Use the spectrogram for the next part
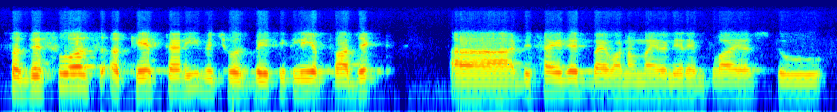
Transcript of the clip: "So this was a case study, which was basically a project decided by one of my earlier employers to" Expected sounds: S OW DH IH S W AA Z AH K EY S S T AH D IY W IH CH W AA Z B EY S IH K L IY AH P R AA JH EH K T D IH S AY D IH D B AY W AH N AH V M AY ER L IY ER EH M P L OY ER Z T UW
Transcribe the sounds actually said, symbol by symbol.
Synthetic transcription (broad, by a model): S OW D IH S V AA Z AH K EY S S T AH D IY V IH CH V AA Z B EY S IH K L IY AH P R AA JH EH K T D IH S AY D IH D B AY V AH N AH V M AY ER L IY ER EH M P L OY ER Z T UW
